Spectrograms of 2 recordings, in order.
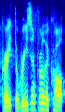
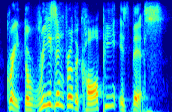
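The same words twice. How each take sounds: First: "The reason for the call" dropping to a soft flat close; flat closed ending. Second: "The reason for the call" lifted higher and held open before "Pete, is this."; lifted, open phrasing. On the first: Trainer shows the opener that gets him hung up on, flat and final. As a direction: let "call" fall shut as if the sentence is finished. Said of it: "It's not". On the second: Trainer shows Pete the right opener, lifted and open. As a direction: keep the phrase hanging up so Pete waits for more. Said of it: "that's the way I'm saying it". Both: Shown as a demonstration.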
